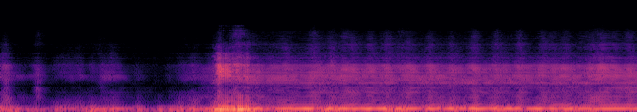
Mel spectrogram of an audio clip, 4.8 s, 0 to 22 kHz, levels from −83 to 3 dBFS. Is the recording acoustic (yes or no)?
no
